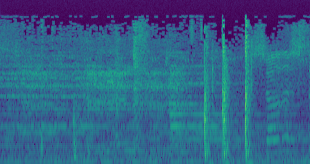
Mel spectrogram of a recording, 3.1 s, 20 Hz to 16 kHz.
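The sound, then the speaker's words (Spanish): Three quick, firm knuckle knocks on the door of motel room 203, in an even rhythm, preceded by a couple of softer thuds, over a low steady background hum. “Se fija en la habitación 203, se acerca a la puerta y llama con los nudillos.”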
